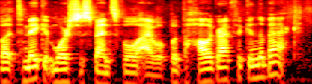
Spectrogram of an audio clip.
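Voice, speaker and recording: At a fairly quick pace, a man speaks in a fairly low pitch. His pitch variation is ordinary. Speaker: unboxing video host. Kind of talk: casual unboxing commentary. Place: home room.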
